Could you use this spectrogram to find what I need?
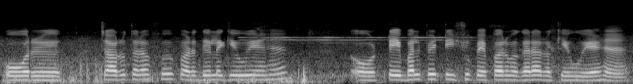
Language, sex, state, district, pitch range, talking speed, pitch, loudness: Hindi, female, Rajasthan, Jaipur, 195-220 Hz, 150 wpm, 210 Hz, -16 LUFS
